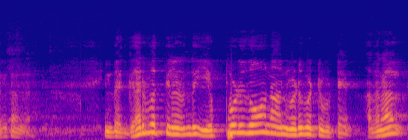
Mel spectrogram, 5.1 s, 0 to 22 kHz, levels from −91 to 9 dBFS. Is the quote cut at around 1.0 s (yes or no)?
yes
